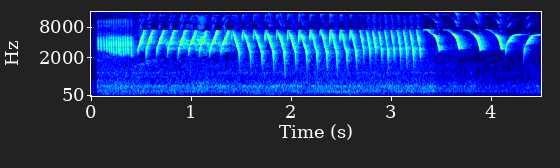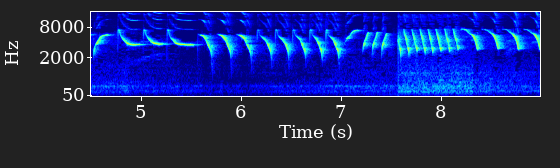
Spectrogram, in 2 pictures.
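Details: Canary song played to coax canaries into singing: a fast rattling trill at the start, then varied whistled sweeps and chirps, ending in another rapid rolling trill.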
